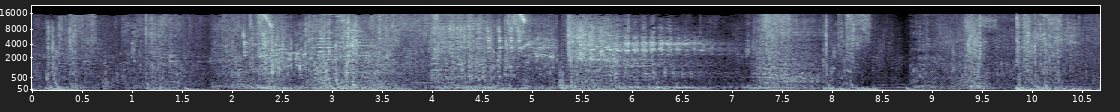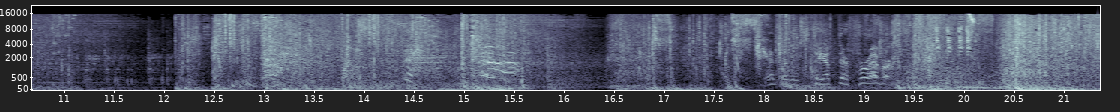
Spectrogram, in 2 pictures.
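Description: Heavy impacts and crashes thud during a fight.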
